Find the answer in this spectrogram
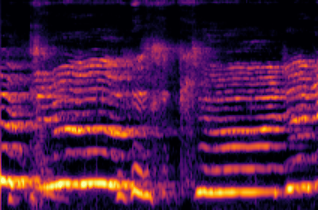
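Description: A child's voice singing long held notes: a higher note, a brief break with sliding pitch about a second in, then a lower held note.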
